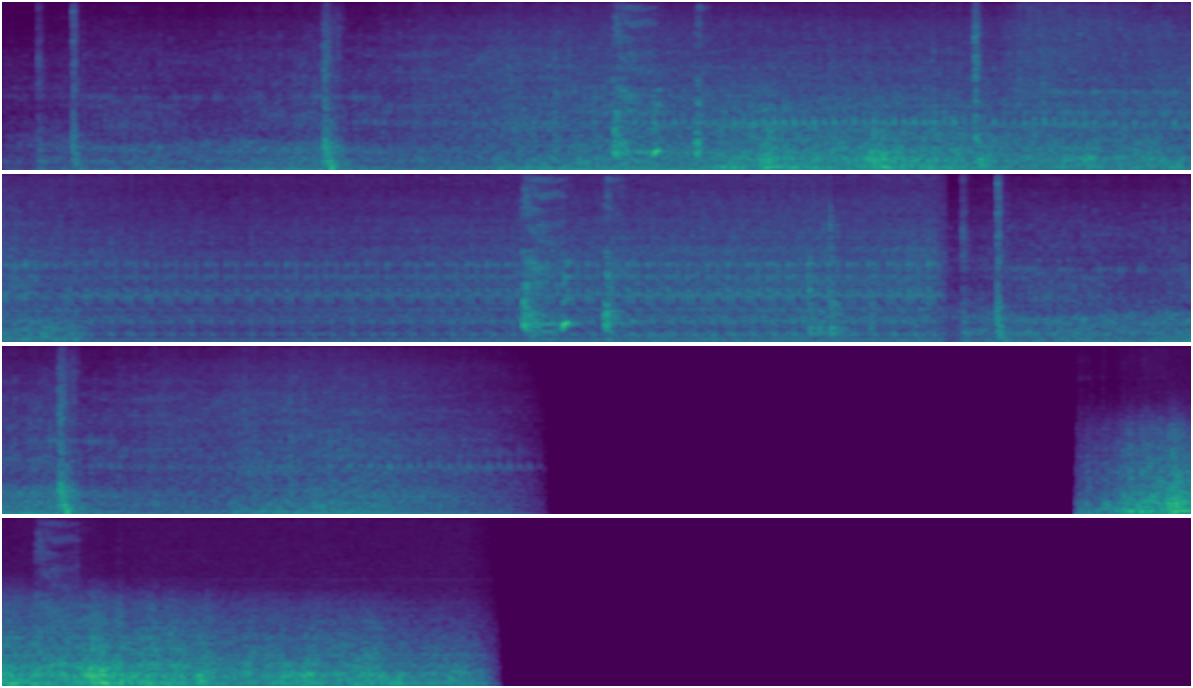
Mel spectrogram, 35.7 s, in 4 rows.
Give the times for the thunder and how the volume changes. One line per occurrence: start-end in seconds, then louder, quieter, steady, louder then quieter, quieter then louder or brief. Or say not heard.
5.2-9.6 quieter
25.9-30.4 quieter.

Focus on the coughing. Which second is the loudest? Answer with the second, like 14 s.
13 s.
